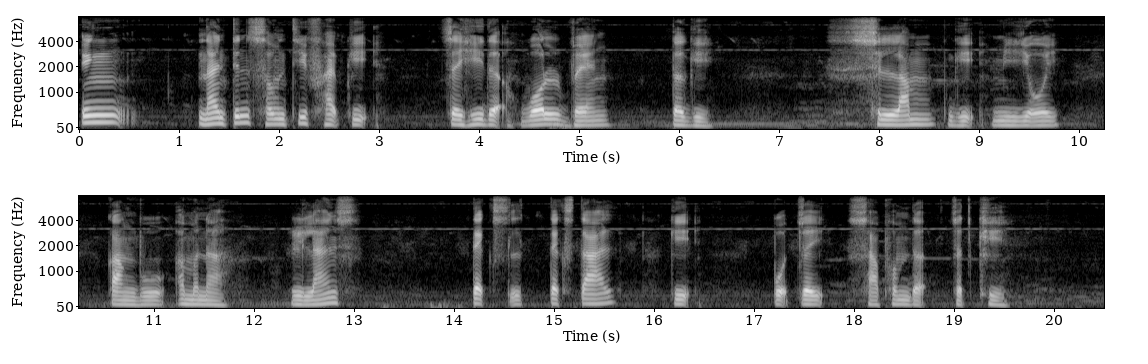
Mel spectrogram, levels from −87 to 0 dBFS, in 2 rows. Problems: background sounds at intervals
